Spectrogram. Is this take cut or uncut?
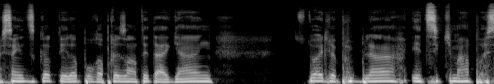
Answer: uncut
